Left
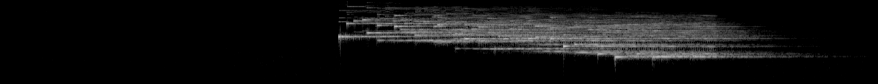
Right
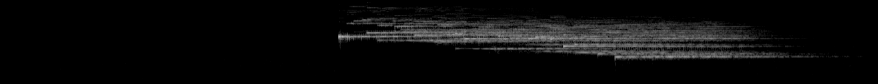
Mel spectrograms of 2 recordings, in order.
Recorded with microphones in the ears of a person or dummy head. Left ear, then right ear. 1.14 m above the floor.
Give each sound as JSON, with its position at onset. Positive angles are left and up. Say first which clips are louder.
{"t": 3.4, "sound": "a chime", "louder": "left 4 dB", "side_deg": 50, "distance_m": 0.8}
